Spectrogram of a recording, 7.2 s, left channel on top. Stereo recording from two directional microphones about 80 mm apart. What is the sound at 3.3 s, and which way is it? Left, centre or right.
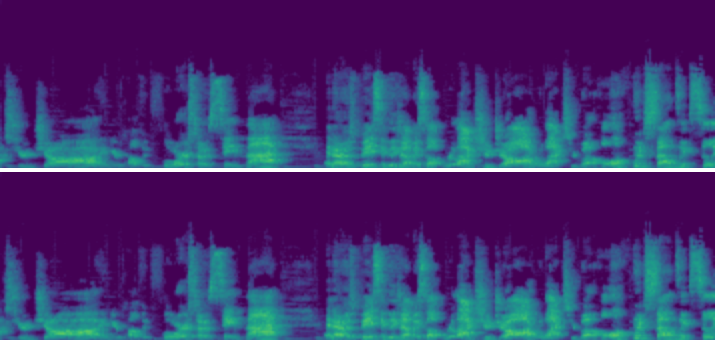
Speech, centre.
